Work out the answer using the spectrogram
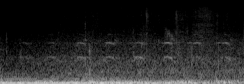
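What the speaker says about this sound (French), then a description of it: "c'est un jeune goéland argenté" Young herring gull on the Breton coast at Lannion Bay giving several short, honking calls in an irregular series over a heavy low background rumble of wind or surf.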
